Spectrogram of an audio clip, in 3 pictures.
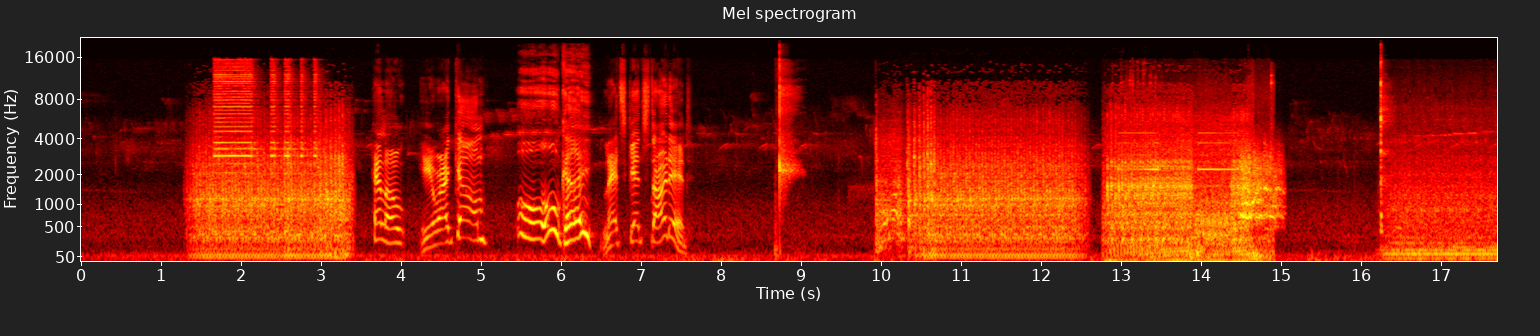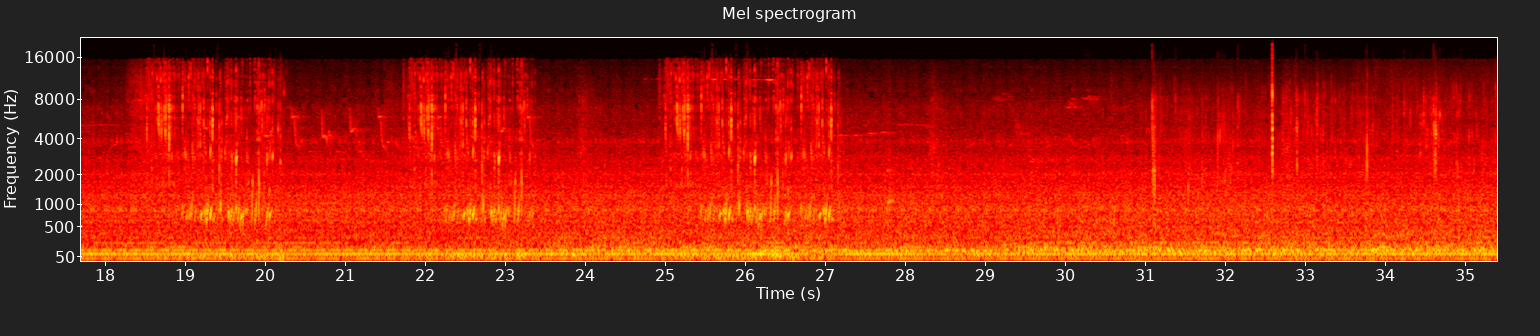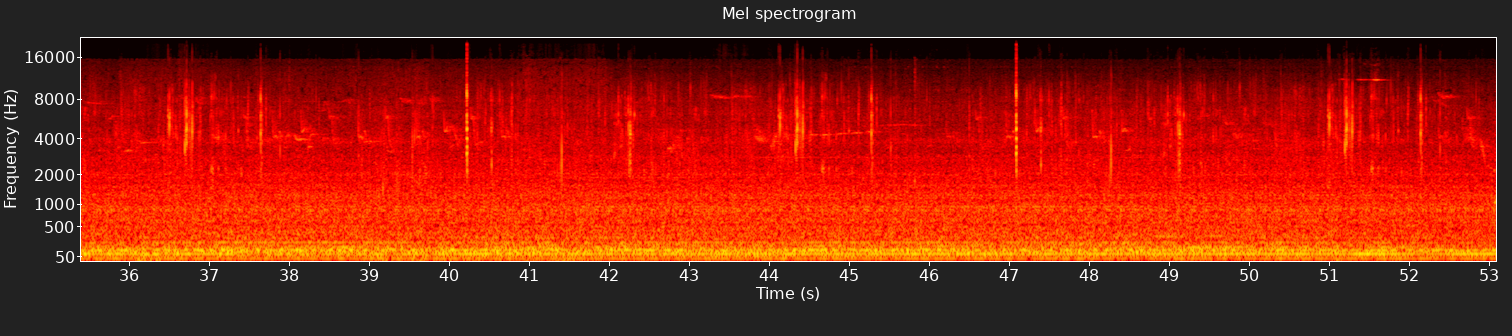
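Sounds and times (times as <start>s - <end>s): pouring or scraping: 18.3s - 20.2s, 21.8s - 23.3s, 25.0s - 27.2s, 38.8s - 52.5s.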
